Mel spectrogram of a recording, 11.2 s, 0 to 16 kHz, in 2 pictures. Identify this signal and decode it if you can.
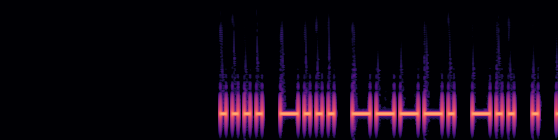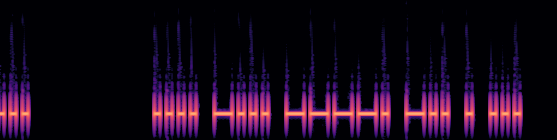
Morse code, heard as a keyed tone, about 21 wpm, 700 Hz. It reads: HB9DES HB9DES
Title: DXCC-100 Call Signs - 6 Characters - Repeated 2x - 20wpm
